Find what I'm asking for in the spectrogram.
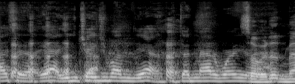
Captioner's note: laughing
